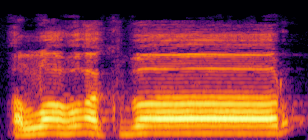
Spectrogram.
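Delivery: «الله أكبر» with the last vowel of «أكبر» drawn out to «أكبار»; stretched takbeer. Shown as a demonstration. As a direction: hold the end of «أكبر» long and loud-ish. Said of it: "إن أكبر هو الطبل". («أكبر» بمدّ الباء: «أكبار»)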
